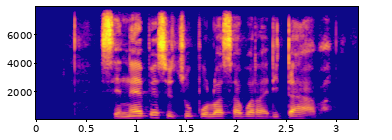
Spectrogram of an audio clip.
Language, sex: Northern Sotho, male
